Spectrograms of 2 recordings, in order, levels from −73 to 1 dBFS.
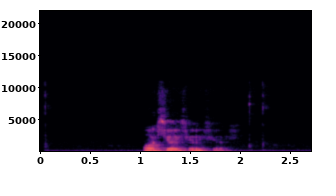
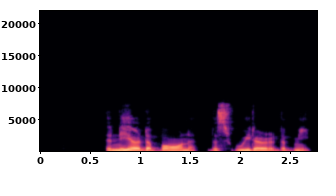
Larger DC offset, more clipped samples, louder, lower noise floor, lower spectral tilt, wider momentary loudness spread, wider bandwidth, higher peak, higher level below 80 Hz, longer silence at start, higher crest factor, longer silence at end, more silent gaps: neither; neither; second, -30 LUFS vs -16 LUFS; second, -58 dBFS vs -82 dBFS; about the same, -6.5 dB/octave vs -6 dB/octave; first, 22 LU vs 11 LU; first, 11.5 kHz vs 7.8 kHz; second, -12 dBFS vs 0 dBFS; about the same, -54 dBFS vs -56 dBFS; first, 1.05 s vs 0.65 s; about the same, 20 dB vs 16 dB; first, 0.6 s vs 0.1 s; neither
